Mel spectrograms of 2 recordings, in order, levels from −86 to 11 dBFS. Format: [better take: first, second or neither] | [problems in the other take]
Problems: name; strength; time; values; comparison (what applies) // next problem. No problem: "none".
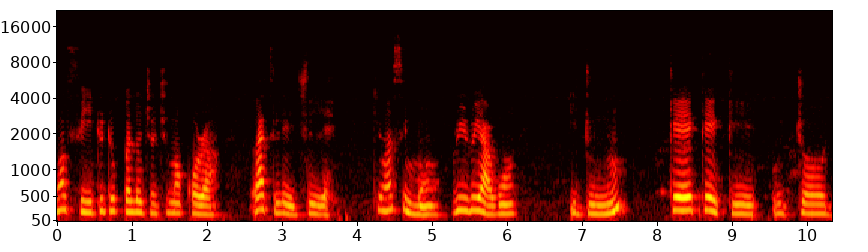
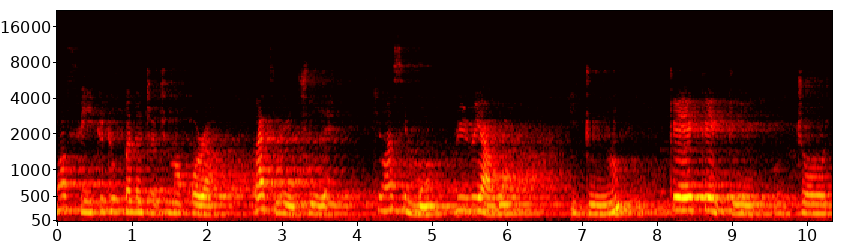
first | room echo; dies away in 2.3 s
